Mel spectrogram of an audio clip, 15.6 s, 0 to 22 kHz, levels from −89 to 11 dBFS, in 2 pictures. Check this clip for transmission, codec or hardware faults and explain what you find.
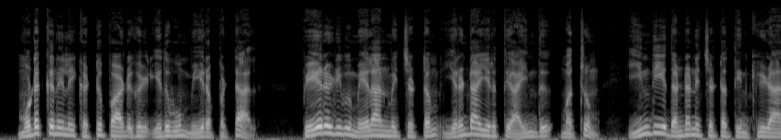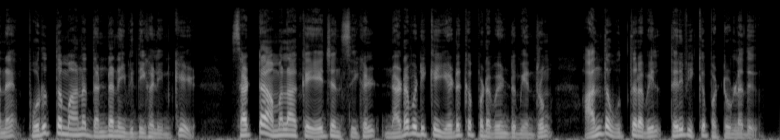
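I found no faults to explain in this clip.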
